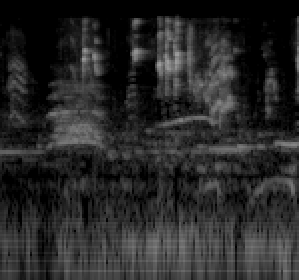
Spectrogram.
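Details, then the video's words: White-headed munia singing during courtship: scattered soft, high chirps and buzzy bursts, with one thin whistled note gliding slightly upward mid-clip over a steady low hum. "white headed munia courtship and song"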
